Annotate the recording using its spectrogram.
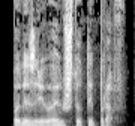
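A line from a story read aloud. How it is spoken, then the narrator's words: Grumbling. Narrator (Russian): проворчал шеф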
